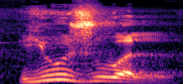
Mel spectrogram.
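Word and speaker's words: usual: और जो यूए एएल का जो कॉम्बिनेशन है उसके एग्जांपल्स है जैसे यूजुअल तो यहां पर भी वही रूल है कि एस यू एल का कॉम्बिनेशन है उसके पहले एक वोवेल है।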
